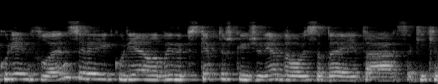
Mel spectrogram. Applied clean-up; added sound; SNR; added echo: none; none; none; reverberation time 0.4 s.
